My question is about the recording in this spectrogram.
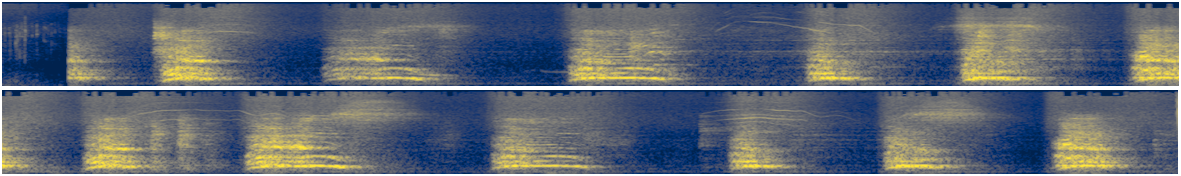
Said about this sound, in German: Erstmal nach den Kindern gucken und die Hunde, die bellen einfach mal weiter mitten in der Nacht. Das hören auch die Kinder nicht.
